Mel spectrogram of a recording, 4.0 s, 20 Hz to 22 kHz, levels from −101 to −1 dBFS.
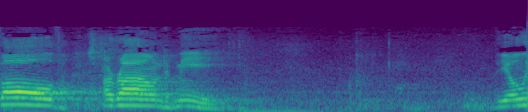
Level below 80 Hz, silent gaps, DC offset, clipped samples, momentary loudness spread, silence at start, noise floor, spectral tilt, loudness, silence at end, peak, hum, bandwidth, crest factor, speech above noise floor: -60 dBFS; none; under 0.1%; under 0.1%; 19 LU; 0 s; -57 dBFS; -6.5 dB/octave; -28 LUFS; 0 s; -12 dBFS; none; 7.8 kHz; 18 dB; 31 dB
